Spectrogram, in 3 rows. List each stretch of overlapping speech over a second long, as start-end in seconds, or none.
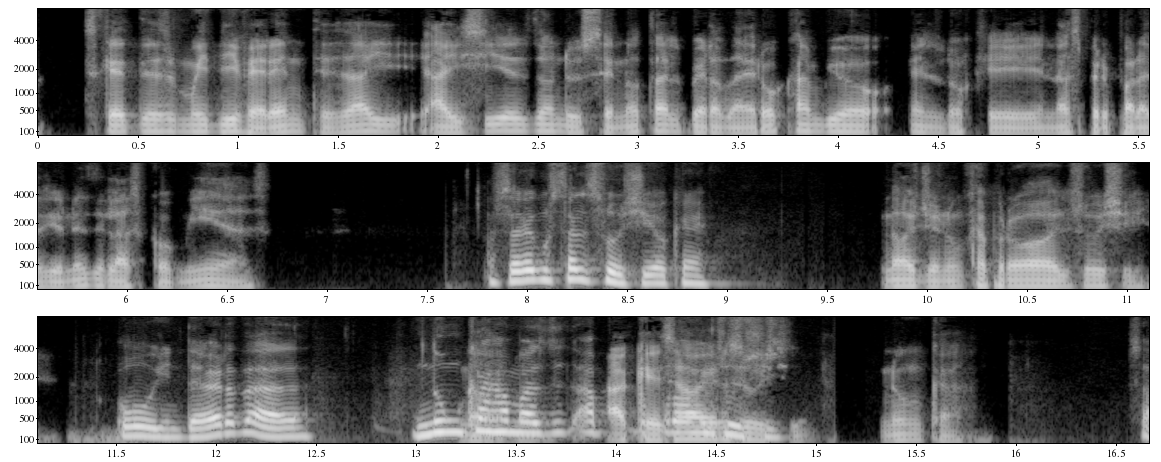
13.2-14.8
